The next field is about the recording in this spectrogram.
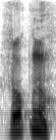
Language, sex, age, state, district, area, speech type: Nepali, male, 45-60, West Bengal, Kalimpong, rural, read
